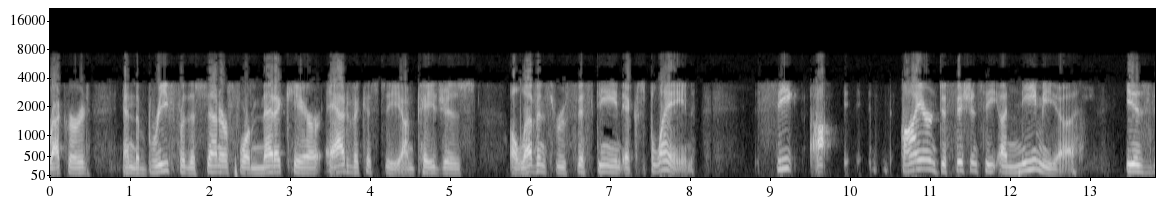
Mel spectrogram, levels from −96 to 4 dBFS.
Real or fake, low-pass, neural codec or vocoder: real; 7.2 kHz; none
